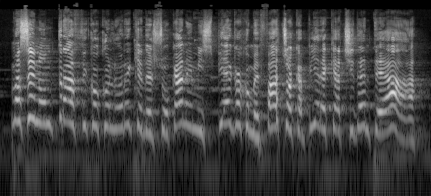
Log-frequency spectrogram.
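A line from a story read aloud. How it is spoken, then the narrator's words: Shrieked. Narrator (Italian): strillò Dario massaggiandosi il braccio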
